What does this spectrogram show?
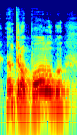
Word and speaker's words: antropólogo: A sílaba tônica está na antepenúltima.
